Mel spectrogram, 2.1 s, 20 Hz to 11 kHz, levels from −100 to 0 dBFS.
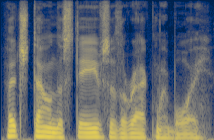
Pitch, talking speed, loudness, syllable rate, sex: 95 Hz, 250 wpm, -15 LUFS, 4.8 syllables/s, male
